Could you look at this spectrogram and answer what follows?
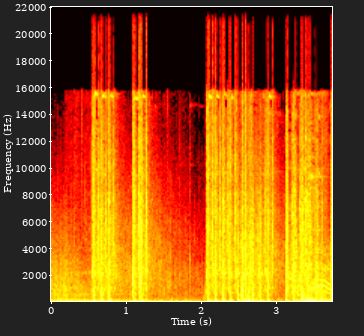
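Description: Rapid automatic gunfire from a Kastov 762 rifle in the video game Call of Duty: Modern Warfare 2 on the Crown Raceway map, loud close bursts of machine-gun fire separated by short pauses, with no talk over it.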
